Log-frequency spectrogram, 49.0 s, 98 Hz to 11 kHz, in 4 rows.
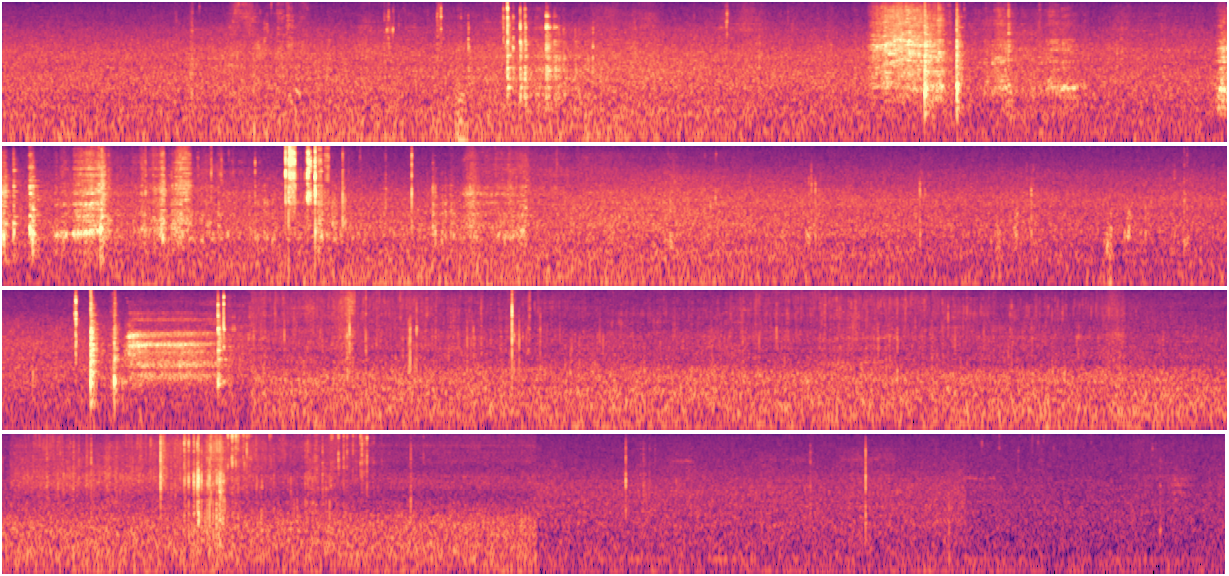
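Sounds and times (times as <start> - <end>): chopsticks scraping tin can: 8.7 - 10.8, 12.2 - 15.4.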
